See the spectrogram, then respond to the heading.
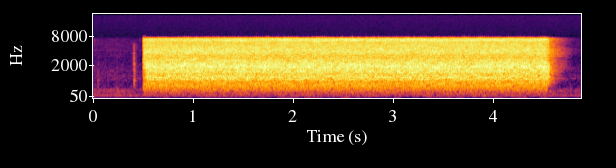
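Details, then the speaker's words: Industrial blower bearing, ultrasound measurement after replacing a bearing with an inner-race defect. Smooth, even rushing hiss with no knocks, clicks or roughness, unlike the earlier defective-bearing readings; healthy bearing. "And after the bearing replacement another measurement was recorded and it showed a smooth rushing sound compared to the previous measurements of the defective bearing."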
